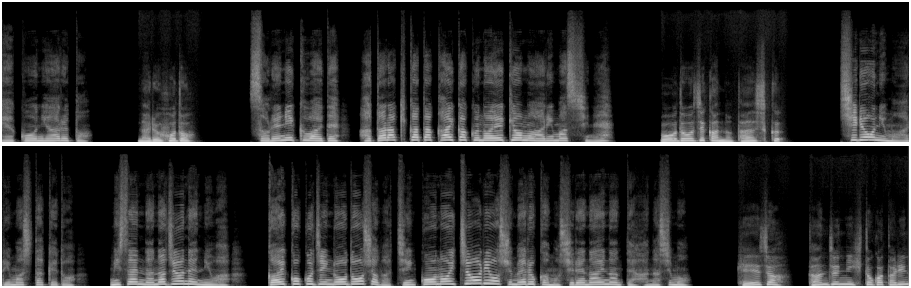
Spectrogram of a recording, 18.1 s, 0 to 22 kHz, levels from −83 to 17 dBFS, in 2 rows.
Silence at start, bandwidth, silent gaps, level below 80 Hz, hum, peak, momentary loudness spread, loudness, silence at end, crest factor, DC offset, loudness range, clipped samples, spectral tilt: 0 s; 19 kHz; 0.91-1.37 s, 2.03-2.48 s, 6.14-6.59 s, 7.93-8.38 s, 10.03-10.14 s, 11.62-11.73 s, 15.98-16.43 s, 17.05-17.15 s; -62 dBFS; none; 0 dBFS; 10 LU; -15 LUFS; 0 s; 16 dB; under 0.1%; 3 LU; under 0.1%; -4 dB/octave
